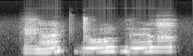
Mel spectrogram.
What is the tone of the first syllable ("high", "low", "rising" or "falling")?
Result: rising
